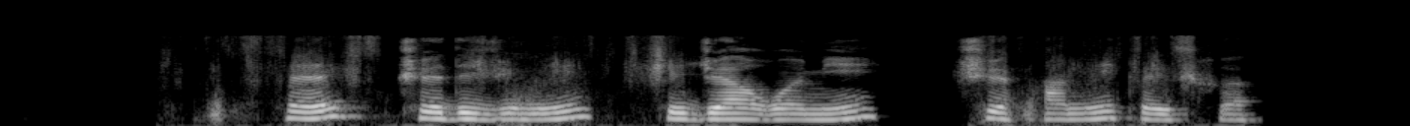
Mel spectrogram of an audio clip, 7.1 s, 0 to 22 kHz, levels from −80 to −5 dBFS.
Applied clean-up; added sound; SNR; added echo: neural separator model SepFormer DNS4.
